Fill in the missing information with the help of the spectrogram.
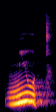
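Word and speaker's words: mute: এম ইউ টি ই তো হয়ে যাবে এটা উচ্চারণ মিউট এম মানে হচ্ছে ম একটা হস্কার একটা হস্যু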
